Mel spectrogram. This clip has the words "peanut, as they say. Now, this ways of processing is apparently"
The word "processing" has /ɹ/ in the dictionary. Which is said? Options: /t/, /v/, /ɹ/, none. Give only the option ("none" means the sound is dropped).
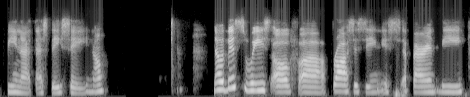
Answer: /ɹ/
